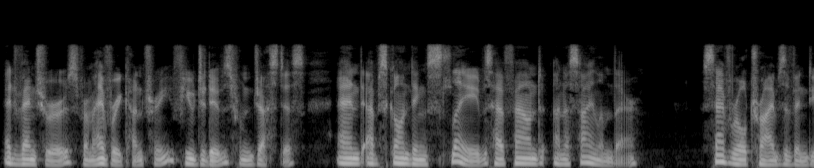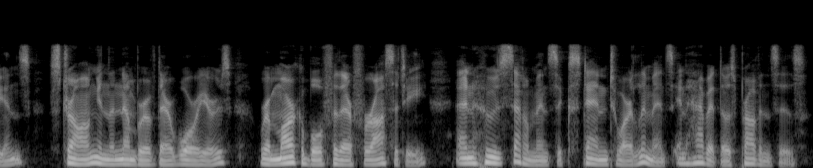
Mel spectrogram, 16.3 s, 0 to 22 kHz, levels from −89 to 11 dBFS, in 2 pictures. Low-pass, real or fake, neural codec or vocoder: 7.2 kHz; real; none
